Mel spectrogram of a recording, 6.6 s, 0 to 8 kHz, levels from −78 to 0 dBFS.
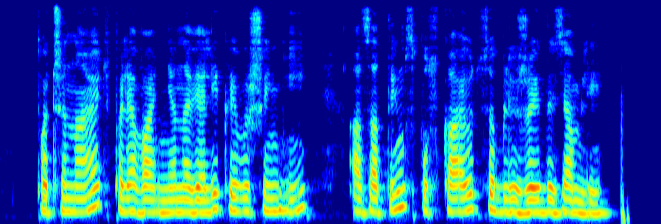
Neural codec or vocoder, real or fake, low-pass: none; real; 7.2 kHz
